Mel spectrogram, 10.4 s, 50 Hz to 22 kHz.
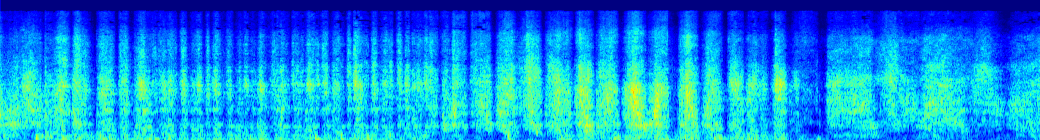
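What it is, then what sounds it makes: Cardboard sheet. A thin, flat piece of brown cardboard, held in both hands, is rubbed and scratched with fingers and nails. The result is a steady run of dry, papery scraping strokes at roughly two per second, with the brightest energy in a raspy midrange around 1.5 kHz, hissy highs and very little low end.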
